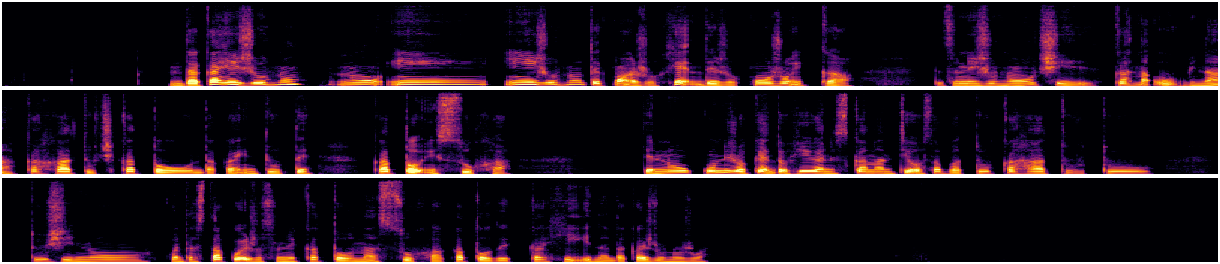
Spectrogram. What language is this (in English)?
Sinicahua Mixtec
